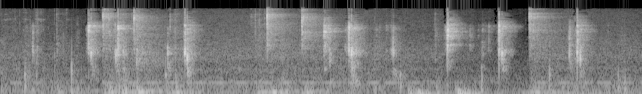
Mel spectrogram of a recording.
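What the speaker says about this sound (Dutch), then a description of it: "ik hoor zijn mechanisch toetsenbord" Mechanical keyboard typing comes through a teammate's open mic during a PUBG match, a quick, clacky run of keystrokes with small pauses, close and clear with no talk.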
